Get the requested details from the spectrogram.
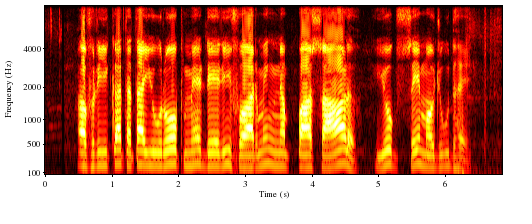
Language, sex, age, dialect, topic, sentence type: Hindi, male, 36-40, Awadhi Bundeli, agriculture, statement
